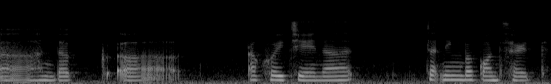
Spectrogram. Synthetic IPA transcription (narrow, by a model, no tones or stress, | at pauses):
ɦɐndɐk̚ | ɐkʰojt͡ʃenɐ | t͡ʃɐt̚niŋbɐkɔnsɐɾt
